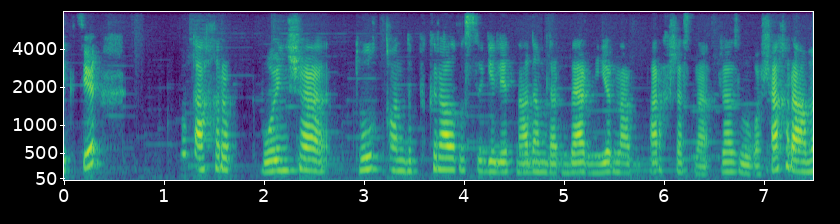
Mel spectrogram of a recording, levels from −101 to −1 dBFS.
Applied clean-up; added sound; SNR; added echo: neural separator model SepFormer DNS4.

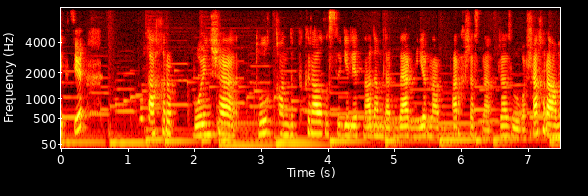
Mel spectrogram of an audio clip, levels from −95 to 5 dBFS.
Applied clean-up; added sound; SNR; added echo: none; Wind instrument, woodwind instrument; 18 dB; none.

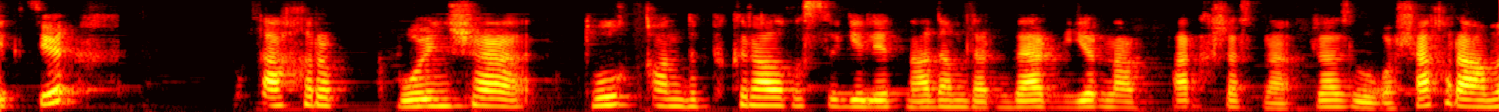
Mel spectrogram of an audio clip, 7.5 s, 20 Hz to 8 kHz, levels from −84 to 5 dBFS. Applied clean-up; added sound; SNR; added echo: neural mask model DeepFilterNet 3.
